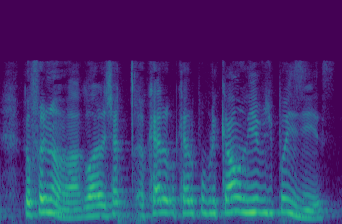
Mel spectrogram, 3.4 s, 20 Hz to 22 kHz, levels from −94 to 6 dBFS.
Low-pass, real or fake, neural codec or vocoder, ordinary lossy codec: 7.2 kHz; real; none; MP3, 48 kbps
